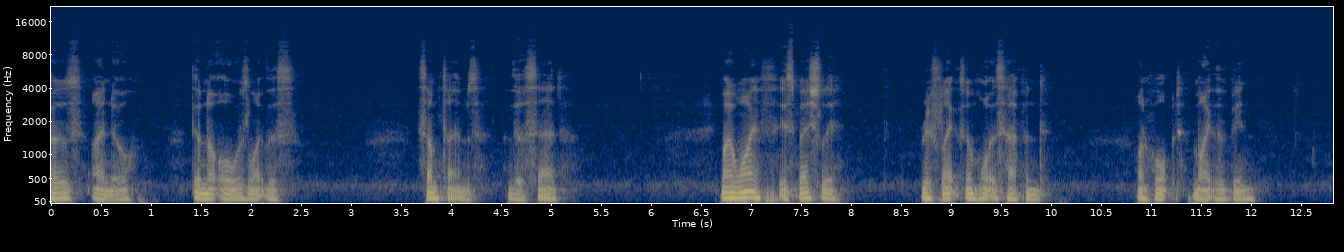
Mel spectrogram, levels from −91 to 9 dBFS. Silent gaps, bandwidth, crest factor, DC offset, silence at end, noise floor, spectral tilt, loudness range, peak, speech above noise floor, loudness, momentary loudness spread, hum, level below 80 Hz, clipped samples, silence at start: none; 7.8 kHz; 18 dB; under 0.1%; 0.75 s; -64 dBFS; -7.5 dB/octave; 5 LU; -10 dBFS; 39 dB; -27 LUFS; 12 LU; none; -50 dBFS; under 0.1%; 0 s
